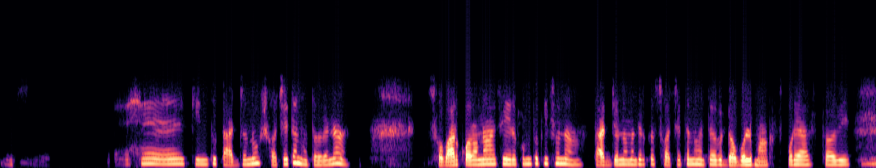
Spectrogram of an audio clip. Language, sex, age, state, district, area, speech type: Bengali, female, 45-60, West Bengal, Paschim Medinipur, rural, conversation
